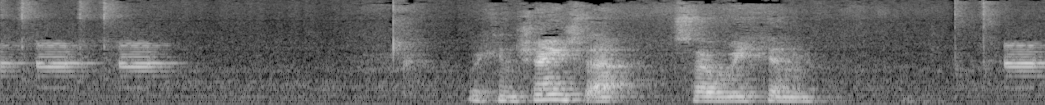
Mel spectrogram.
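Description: An electronic device gives short, repeated beeps.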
